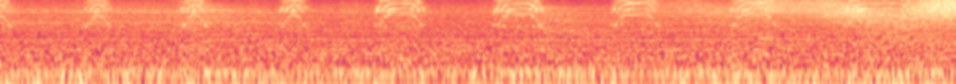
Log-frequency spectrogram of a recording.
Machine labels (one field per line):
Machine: slide rail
